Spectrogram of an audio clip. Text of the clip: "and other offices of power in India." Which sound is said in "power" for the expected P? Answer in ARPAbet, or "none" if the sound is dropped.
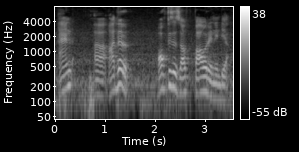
P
